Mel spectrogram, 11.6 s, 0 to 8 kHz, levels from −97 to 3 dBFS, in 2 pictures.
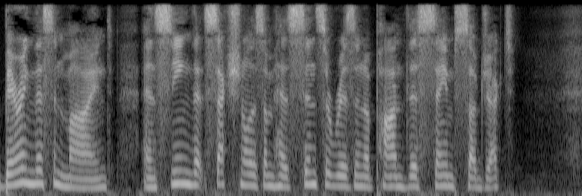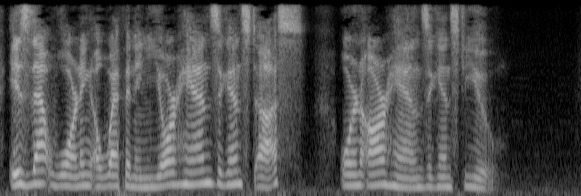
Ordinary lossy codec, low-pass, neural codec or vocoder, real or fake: MP3, 48 kbps; 7.2 kHz; codec, 16 kHz in and 24 kHz out, 1 kbps, XY-Tokenizer; fake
